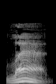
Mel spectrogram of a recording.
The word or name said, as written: lad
